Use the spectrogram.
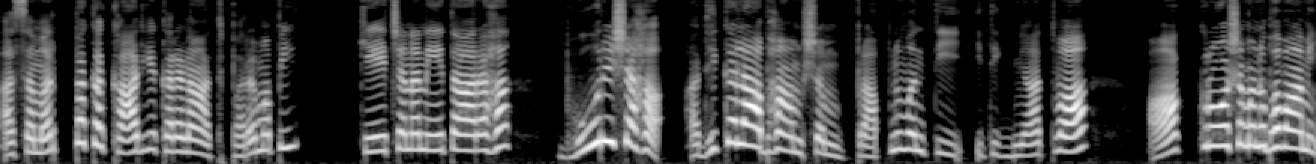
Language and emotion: Sanskrit, disgusted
